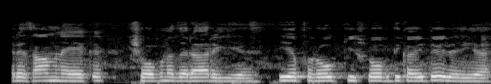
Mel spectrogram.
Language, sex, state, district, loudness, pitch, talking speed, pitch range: Hindi, male, Haryana, Charkhi Dadri, -14 LUFS, 170 Hz, 195 wpm, 160-175 Hz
